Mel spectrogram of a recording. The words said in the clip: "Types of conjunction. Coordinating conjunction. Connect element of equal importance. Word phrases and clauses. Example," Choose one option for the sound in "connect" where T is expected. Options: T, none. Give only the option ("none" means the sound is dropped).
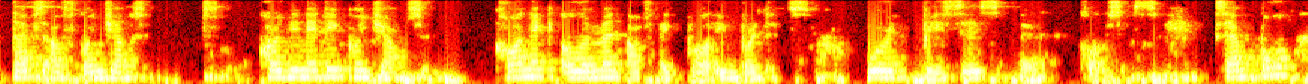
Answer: none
